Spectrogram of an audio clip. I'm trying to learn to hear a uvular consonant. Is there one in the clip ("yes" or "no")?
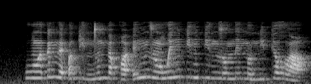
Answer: yes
